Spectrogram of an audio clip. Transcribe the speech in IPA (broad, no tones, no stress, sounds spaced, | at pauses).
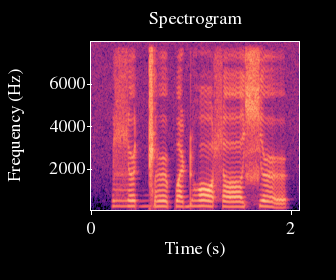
ɮ ə˞ ɡ͡ǁ ə˞ p ʌ ɖʱ ɔ ɬ ʌː ɕ ə˞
